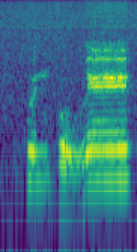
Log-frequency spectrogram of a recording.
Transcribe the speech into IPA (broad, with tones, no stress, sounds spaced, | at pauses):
p ɵ˧ n k o˨˩ w l ɛː˥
